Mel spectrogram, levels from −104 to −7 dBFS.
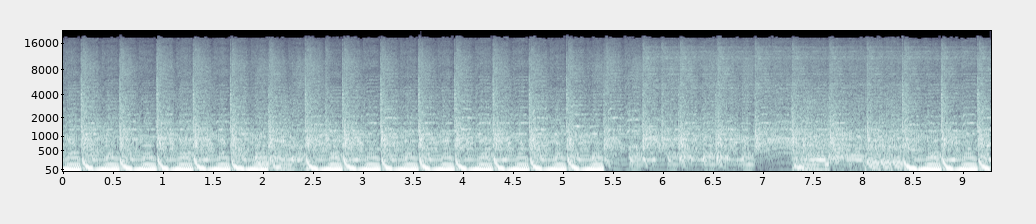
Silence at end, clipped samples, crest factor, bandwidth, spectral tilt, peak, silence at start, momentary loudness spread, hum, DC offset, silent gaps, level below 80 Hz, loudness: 0 s; under 0.1%; 10 dB; 19 kHz; -4 dB/octave; 0 dBFS; 0 s; 3 LU; none; under 0.1%; none; -14 dBFS; -12 LUFS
